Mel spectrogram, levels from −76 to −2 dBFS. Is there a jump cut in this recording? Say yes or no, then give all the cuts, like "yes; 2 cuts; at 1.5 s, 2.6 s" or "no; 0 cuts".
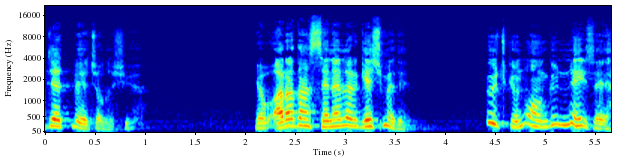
no; 0 cuts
